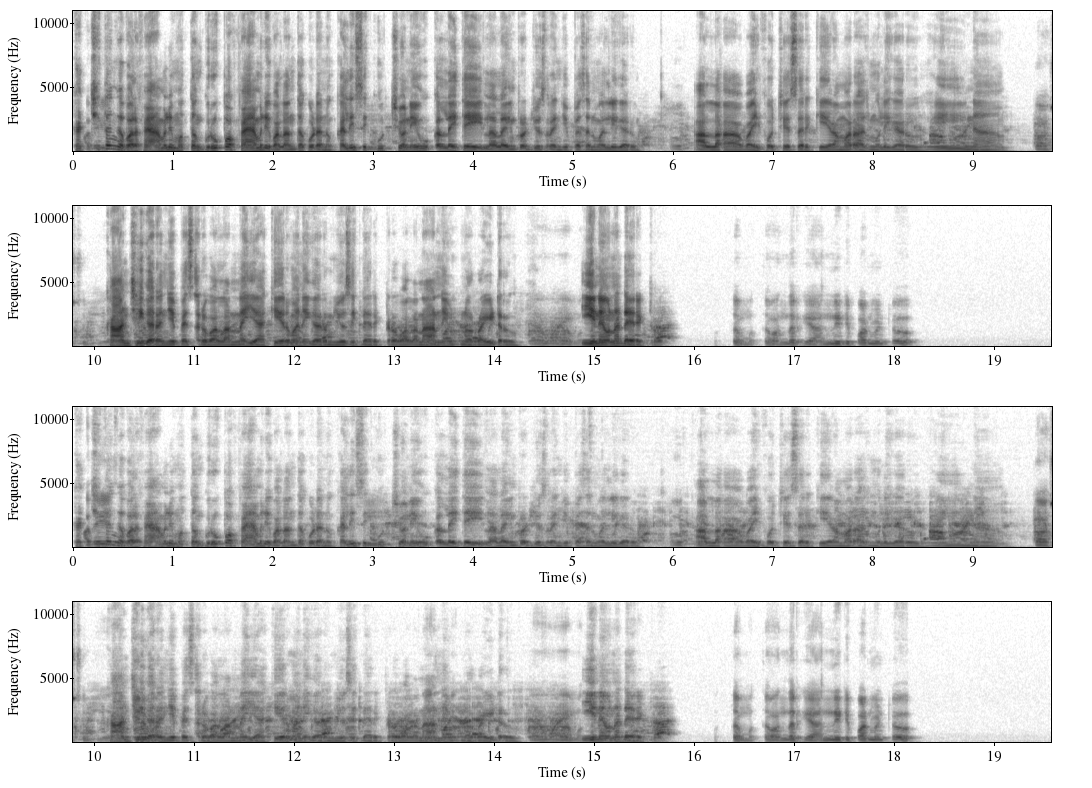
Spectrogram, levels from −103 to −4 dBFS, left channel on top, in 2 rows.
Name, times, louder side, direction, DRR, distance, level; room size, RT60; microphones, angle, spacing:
voice 1, 0.0-5.7 6.2-9.3 10.1-14.2 14.9-15.7, left 7 dB, 75° left, 0.4 m, -31 dB
Alarm, 2.3-2.5 3.0-3.6 4.1-6.8 7.2-14.8 15.3-15.8, right 3 dB, 65° right, 0.7 m, -41 dB
voice 2, 6.0-6.4 9.6-10.7 11.9-12.1 13.3-13.4 14.3-14.9 16.4-18.1, right 3 dB, 25° right, 0.4 m, -40 dB
2.3 x 2.3 x 3.0 m
head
